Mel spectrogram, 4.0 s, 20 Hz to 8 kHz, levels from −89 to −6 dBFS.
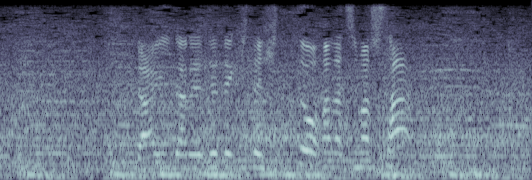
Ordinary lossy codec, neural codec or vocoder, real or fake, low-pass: none; none; real; 7.2 kHz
